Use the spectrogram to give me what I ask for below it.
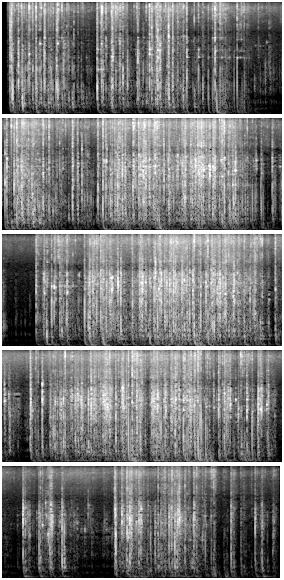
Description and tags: styrofoam flakes (from packaging) are trickling into a cardboard box. Recorded from within the box with stereo microphones.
